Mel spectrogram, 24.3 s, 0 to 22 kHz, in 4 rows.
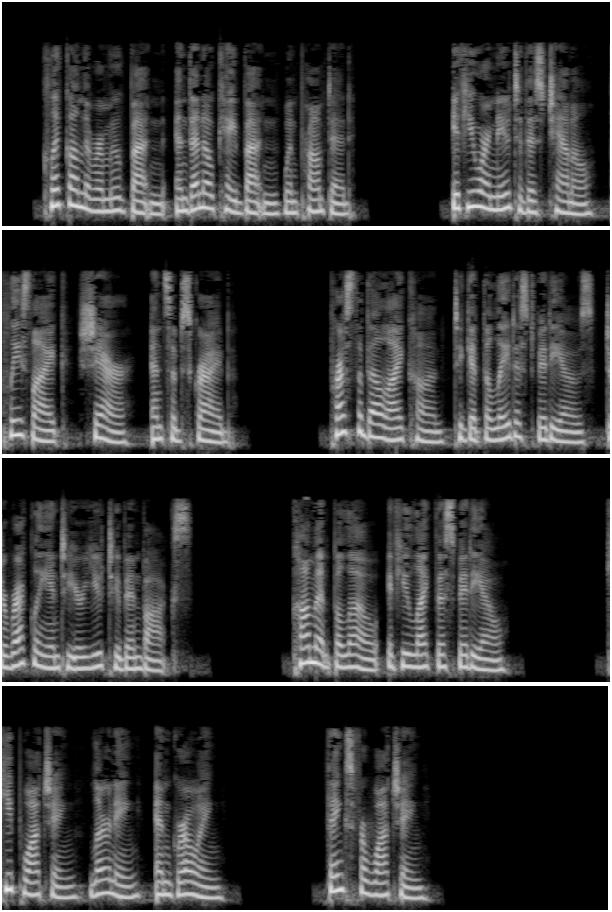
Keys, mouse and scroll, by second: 1.9 click, 7.5 click.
